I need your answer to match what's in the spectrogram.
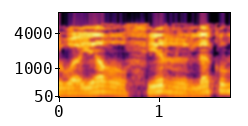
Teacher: وكذلك ننتبه ويغفر لكم، لو لم ننتبه للراء ستدغم في اللام بسبب تقارب المخرجين، الراء من طرف اللسان وكذلك اللام من مقدم حافة اللسان، فنقول ويغفر لكم خوفا من أقول ويغفر لكم.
